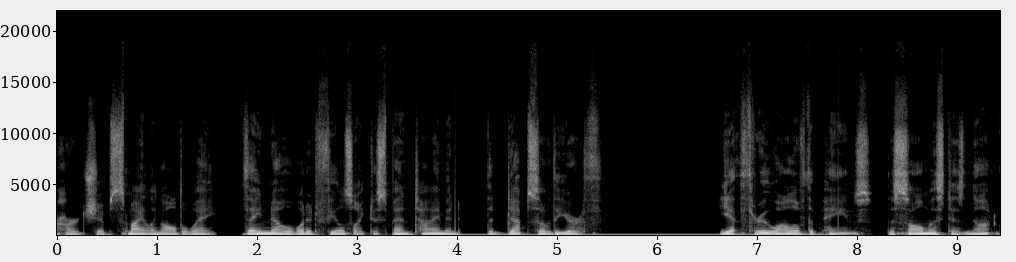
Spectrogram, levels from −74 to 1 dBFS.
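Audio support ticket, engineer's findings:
DC step at 3.98 s, just after "like to spend time": low thump as the zero line jumps about -19 dBFS and holds until 7.81 s. Waveform shows a shifted baseline block; spectrogram shows a broadband click at the onset. Probable converter recalibration or offset input switched in.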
